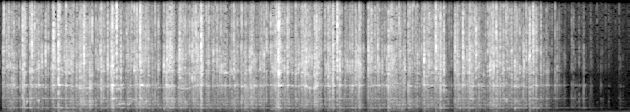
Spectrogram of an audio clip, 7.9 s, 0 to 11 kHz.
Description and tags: Stir Ice in Glass FF378
Liquid and ice stirring in glass, medium-fast, utensil hitting glass
Liquid, glass, ice, stirring, utensil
